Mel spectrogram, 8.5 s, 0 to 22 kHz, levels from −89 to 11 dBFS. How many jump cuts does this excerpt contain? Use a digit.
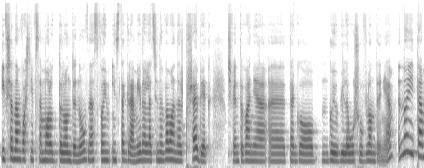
5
